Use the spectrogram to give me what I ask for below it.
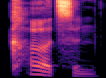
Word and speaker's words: curtain: Curtain, this long sound, curtain, curtain of water, curtain of water. Again, a schwa in this unaccented syllable of curtain of water, curtain of water.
